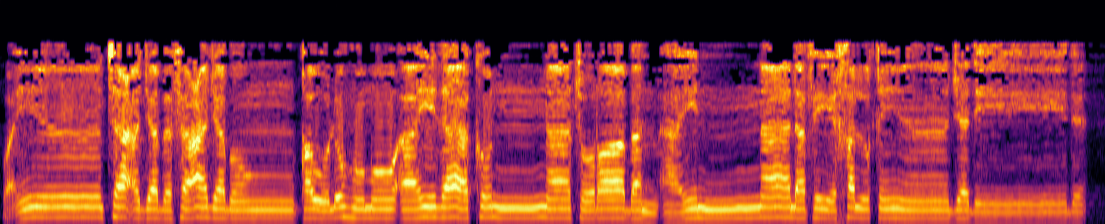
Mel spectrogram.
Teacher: يستفهم في الموضعين مع تسهيل الهمزة الثانية بلا إدخال في كلا الموضعين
